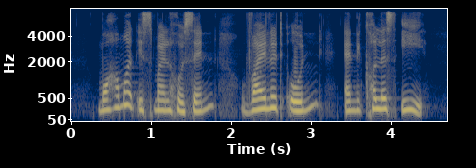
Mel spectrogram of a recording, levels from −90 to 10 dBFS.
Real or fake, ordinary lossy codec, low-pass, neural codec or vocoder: fake; none; 7.2 kHz; vocoder, 44.1 kHz, 128 mel bands every 256 samples, BigVGAN v2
